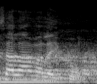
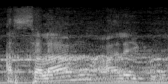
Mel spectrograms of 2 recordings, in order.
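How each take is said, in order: First: The opening syllables are dropped, giving a clipped greeting. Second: Every syllable is said, giving the full greeting. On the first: It is not a proper greeting at all. The speaker calls it wrong. "এটা কোনো সালাম হলো না" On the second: It is the proper greeting. The speaker calls it right. "না, আসসালামু আলাইকুম"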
